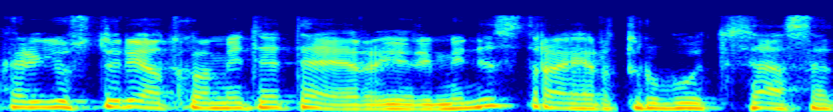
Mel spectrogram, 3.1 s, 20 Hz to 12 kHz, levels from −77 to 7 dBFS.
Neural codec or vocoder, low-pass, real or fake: none; 7.2 kHz; real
